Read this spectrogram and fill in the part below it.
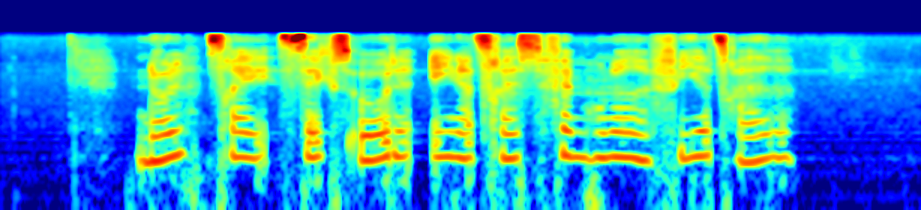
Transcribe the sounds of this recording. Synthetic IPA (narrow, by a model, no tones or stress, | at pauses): nɔ̽lt͡sʰʁɛ̰ːseɡ̥sɔ̽ːɾəe̝̰ːnɒ̽t͡sʰʁasfem̰ɦunɐðˠɒ̽fiːɐɒt͡sʰʁɑ̈ð̞ˠʋə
